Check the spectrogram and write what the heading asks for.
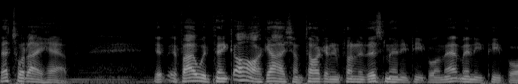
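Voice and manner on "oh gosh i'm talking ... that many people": ordinary talk, nothing marked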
